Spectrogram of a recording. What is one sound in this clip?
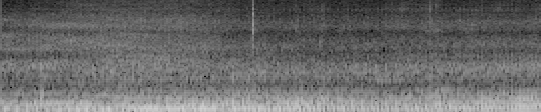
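A car drives past.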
